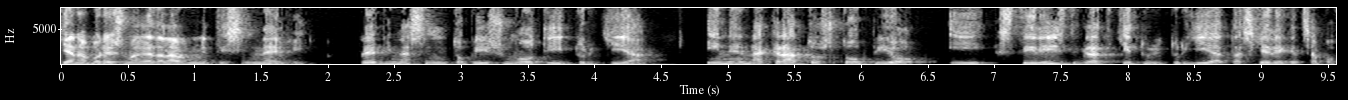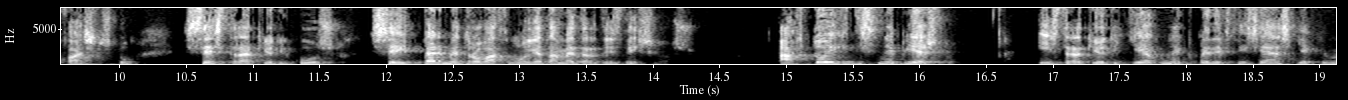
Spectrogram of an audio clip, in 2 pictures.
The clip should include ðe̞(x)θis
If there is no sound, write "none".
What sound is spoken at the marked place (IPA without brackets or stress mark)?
f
